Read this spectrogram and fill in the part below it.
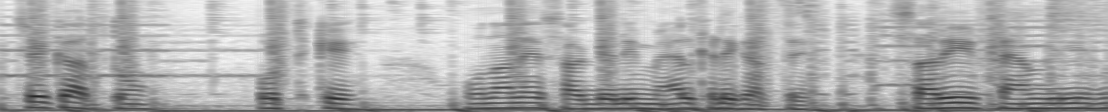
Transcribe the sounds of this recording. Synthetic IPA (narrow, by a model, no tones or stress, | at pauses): ʃeːkəɾt̪õː | ʊʈʰkeː | ʊnãːnẽːsaːɖeːliːmɛːlkʰəɽeːkəɾt̪eː | saːɾiːpʰɛːmliː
